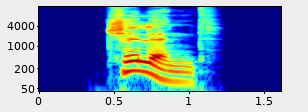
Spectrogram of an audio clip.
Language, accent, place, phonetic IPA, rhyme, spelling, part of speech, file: German, Germany, Berlin, [ˈt͡ʃɪlənt], -ɪlənt, chillend, verb, De-chillend.ogg
- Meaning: present participle of chillen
